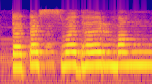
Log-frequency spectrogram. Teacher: ತತಃ ಸ್ವಧರ್ಮಂ, ಇಲ್ಲಿ ಅನುಸ್ವಾರದ ಉಚ್ಚಾರಣೆ ಕ ವರ್ಗದ ಅನುನಾಸಿಕದ ರೀತಿ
